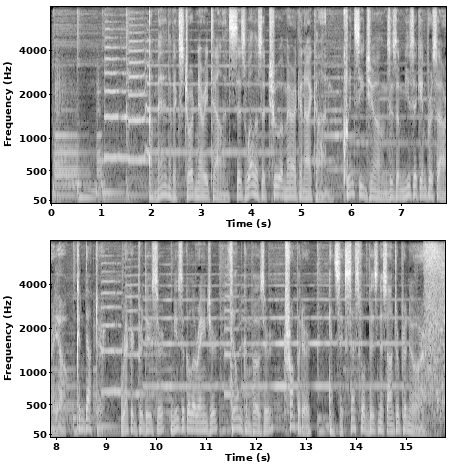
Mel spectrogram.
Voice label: narration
